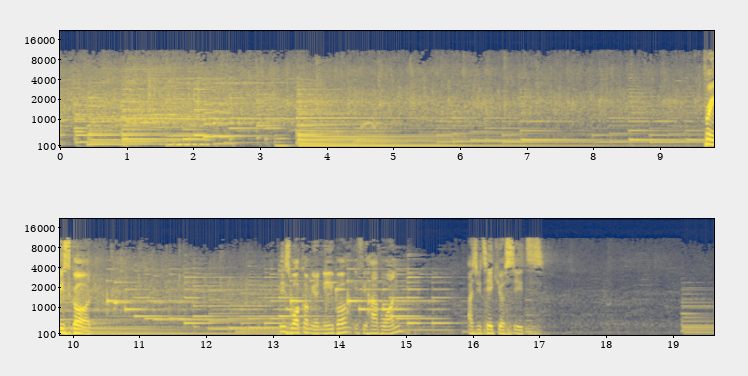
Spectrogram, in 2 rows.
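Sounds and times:
audience clapping: 0.0s - 13.9s
speech: 9.7s - 10.4s, 13.2s - 15.1s, 15.9s - 17.1s.

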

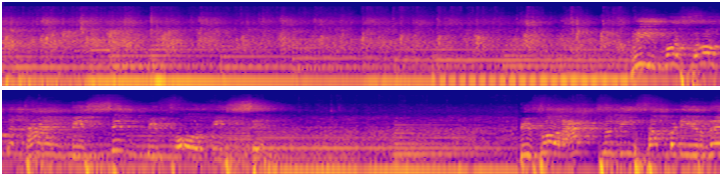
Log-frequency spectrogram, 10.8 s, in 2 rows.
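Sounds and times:
audience clapping rhythmically: 0.0s - 5.5s
droning organ chord: 0.0s - 10.7s
speech: 4.8s - 7.6s, 9.3s - 10.7s.

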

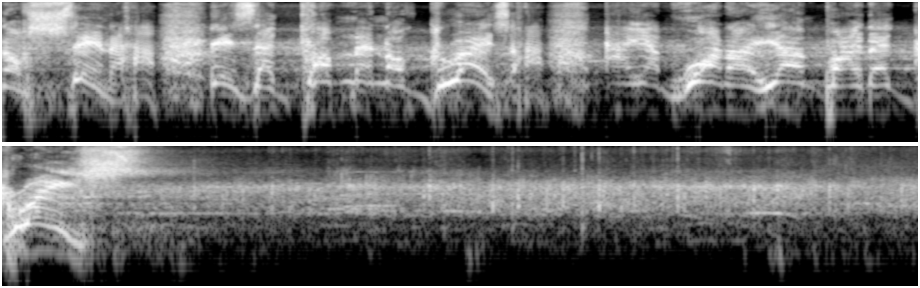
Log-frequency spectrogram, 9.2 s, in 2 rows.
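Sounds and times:
speech: 0.2s - 5.5s
crowd clapping: 4.8s - 9.1s.

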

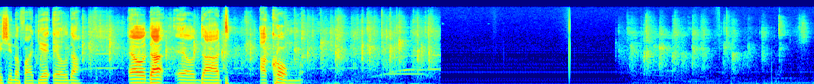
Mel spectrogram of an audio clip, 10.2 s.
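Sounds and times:
speech: 0.0s - 3.9s
audience clapping: 0.0s - 5.5s, 7.7s - 10.1s.

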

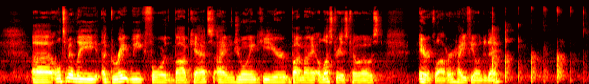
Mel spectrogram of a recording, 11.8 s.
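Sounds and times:
speech: 0.6s - 7.8s, 8.4s - 10.2s
light golf clap: 9.8s - 11.7s.

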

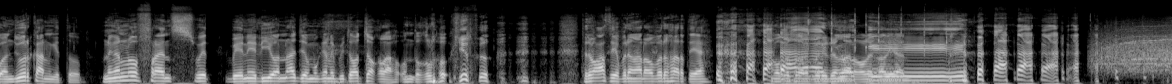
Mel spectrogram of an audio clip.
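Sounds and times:
speech: 0.0s - 11.5s
laughter: 6.4s - 11.7s
crowd applause: 7.8s - 9.6s, 10.8s - 11.7s
person calling out: 7.8s - 9.6s.

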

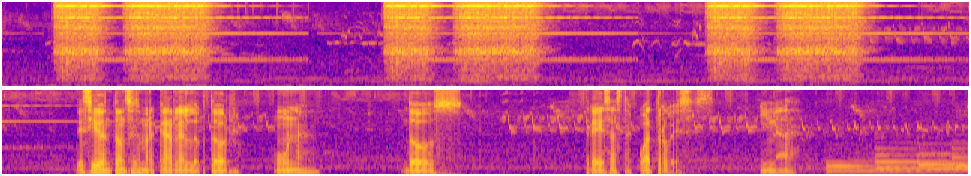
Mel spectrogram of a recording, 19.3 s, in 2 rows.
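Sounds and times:
doorbell ringing: 0.5s - 3.1s, 3.8s - 6.4s, 7.0s - 10.4s
speech: 10.4s - 12.9s, 13.7s - 14.3s, 15.5s - 18.8s.

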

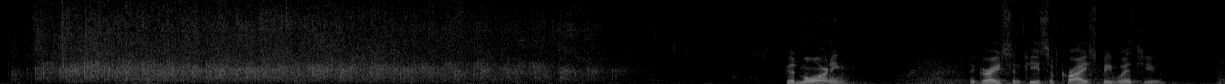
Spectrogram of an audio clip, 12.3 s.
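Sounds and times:
church congregation applauding the band at a Sunday worship service: 0.0s - 6.5s
speech: 7.9s - 8.6s, 9.7s - 11.7s.

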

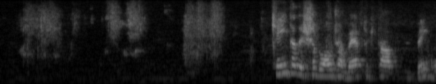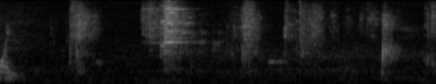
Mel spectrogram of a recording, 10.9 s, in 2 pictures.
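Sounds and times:
speech: 3.4s - 5.8s
cups clinking in a kitchen: 7.2s - 9.3s.

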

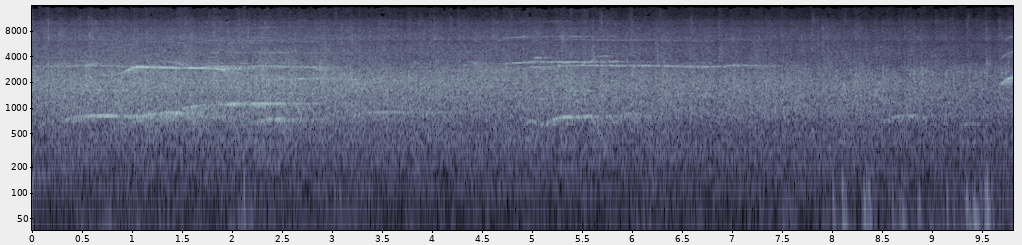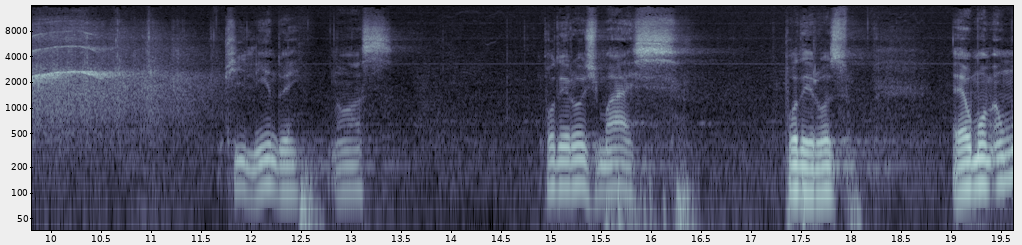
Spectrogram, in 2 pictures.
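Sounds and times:
audience applauding loudly: 0.0s - 11.7s
speech: 11.8s - 13.4s, 14.9s - 16.3s, 17.4s - 18.1s, 19.0s - 19.6s.

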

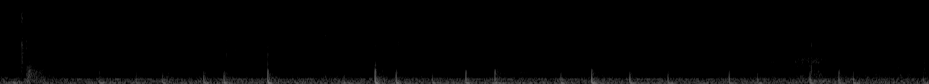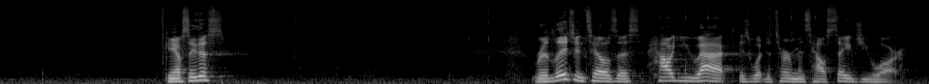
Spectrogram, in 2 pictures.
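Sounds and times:
steady low hum: 0.0s - 17.2s
writing on a board during a sermon: 0.1s - 10.8s
speech: 10.9s - 11.6s, 14.7s - 18.4s.

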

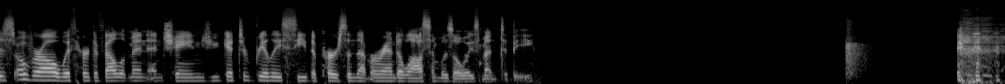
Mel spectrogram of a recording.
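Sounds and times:
speech: 0.0s - 5.5s
hand clapping: 8.5s - 8.8s.

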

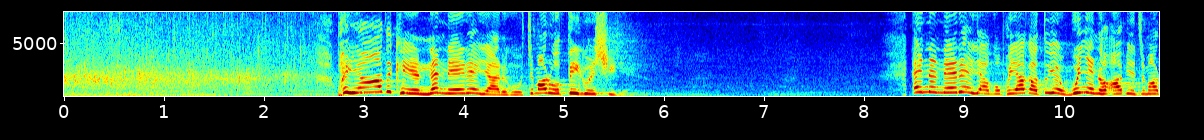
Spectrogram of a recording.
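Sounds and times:
church congregation clapping their hands: 0.0s - 2.7s
speech: 2.7s - 5.7s, 9.0s - 10.9s.

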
